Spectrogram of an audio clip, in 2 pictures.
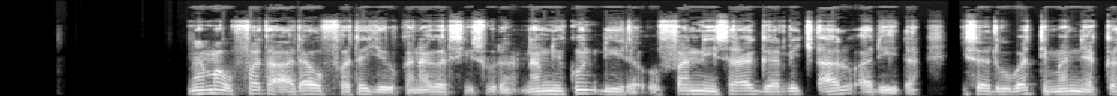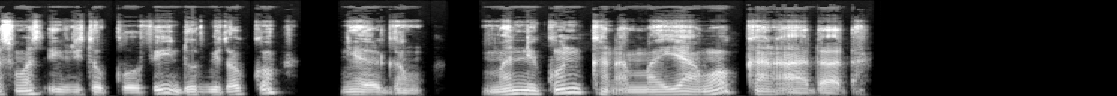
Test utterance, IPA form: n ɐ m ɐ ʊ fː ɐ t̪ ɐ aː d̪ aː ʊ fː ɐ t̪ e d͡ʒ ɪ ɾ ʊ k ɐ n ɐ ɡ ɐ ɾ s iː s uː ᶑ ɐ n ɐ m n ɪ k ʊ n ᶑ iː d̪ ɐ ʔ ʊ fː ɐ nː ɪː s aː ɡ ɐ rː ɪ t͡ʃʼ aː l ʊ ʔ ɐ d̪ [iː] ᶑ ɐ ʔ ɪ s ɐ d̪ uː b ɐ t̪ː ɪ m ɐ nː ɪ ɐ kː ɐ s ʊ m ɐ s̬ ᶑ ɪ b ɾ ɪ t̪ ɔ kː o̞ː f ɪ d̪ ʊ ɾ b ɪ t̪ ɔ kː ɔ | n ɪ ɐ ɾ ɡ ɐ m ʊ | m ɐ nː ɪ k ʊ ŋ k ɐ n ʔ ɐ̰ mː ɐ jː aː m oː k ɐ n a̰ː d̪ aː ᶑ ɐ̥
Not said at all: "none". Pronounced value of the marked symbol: iː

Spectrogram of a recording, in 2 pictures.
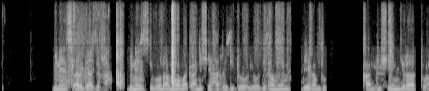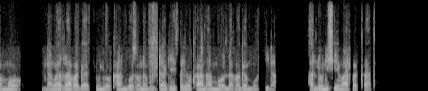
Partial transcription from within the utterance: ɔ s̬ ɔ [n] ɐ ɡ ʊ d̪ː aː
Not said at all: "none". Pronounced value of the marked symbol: n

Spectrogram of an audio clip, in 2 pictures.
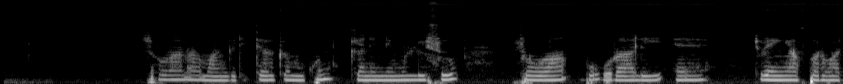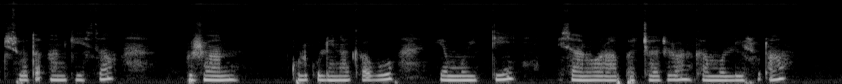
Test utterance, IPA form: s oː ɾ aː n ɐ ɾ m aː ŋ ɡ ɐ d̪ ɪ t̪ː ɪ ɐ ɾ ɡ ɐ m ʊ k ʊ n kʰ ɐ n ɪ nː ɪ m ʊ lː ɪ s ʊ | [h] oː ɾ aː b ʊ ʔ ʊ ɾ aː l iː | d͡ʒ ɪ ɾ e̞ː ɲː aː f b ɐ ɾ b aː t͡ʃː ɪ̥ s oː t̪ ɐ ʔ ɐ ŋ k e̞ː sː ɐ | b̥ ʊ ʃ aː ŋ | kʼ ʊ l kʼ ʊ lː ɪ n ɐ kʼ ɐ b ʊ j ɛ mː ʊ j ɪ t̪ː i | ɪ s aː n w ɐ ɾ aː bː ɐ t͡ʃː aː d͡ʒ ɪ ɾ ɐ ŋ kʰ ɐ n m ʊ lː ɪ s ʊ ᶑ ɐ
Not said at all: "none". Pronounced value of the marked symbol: s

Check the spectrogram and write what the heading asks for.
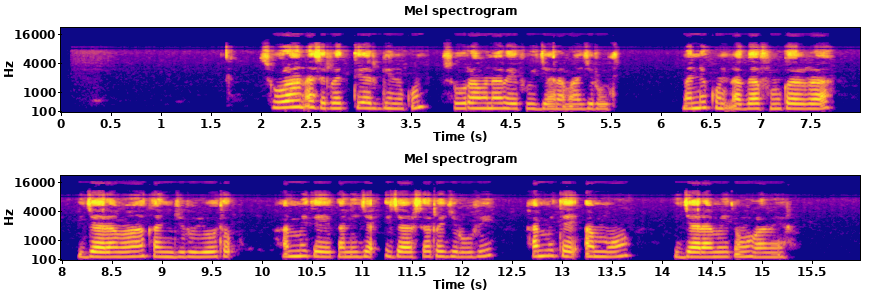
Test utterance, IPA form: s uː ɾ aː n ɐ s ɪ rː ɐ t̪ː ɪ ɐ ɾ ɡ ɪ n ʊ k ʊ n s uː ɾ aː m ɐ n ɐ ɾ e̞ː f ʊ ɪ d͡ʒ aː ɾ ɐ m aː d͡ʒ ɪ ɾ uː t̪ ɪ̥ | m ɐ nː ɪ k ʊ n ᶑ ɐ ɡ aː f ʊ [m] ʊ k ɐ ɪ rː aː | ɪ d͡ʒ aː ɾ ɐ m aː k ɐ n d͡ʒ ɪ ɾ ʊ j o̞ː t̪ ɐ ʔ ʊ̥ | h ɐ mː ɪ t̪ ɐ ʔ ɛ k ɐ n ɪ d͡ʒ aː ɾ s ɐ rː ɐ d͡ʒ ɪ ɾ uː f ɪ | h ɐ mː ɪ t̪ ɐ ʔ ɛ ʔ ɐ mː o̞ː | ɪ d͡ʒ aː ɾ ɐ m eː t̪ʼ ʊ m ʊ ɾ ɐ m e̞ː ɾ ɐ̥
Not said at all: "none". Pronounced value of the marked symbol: m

